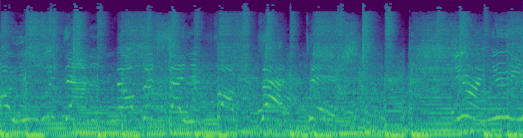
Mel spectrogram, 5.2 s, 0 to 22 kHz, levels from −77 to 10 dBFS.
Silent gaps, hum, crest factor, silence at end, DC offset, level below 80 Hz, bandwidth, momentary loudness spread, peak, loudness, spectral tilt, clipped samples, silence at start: none; none; 10 dB; 0 s; under 0.1%; -16 dBFS; over 20 kHz; 2 LU; -2 dBFS; -12 LUFS; -4 dB/octave; under 0.1%; 0 s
